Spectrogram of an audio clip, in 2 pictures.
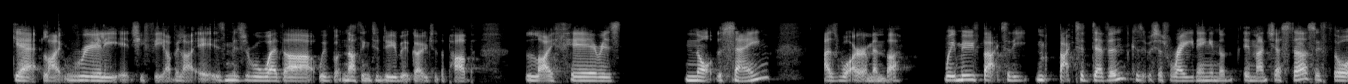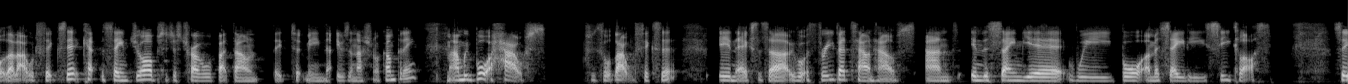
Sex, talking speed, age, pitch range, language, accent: female, 230 wpm, 20-39, 175-210 Hz, English, British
